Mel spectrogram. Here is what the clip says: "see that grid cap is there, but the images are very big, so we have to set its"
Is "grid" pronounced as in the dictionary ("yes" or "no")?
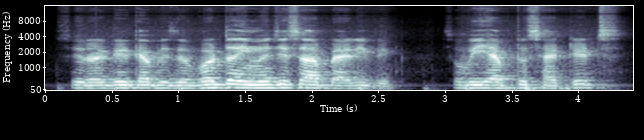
no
